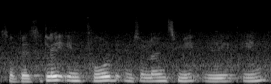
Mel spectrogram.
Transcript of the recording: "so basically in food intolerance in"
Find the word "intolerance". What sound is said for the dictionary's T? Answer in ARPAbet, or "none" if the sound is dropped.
S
